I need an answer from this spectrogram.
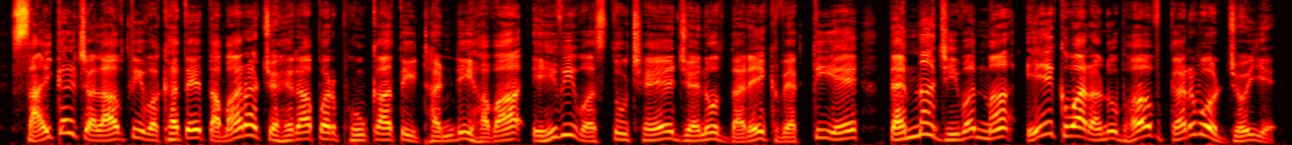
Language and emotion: Gujarati, happy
